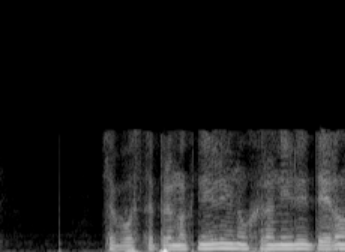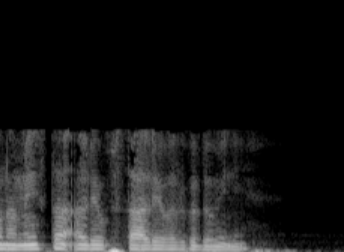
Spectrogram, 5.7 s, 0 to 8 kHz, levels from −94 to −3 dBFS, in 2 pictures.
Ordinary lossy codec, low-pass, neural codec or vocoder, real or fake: AAC, 16 kbps; 7.2 kHz; vocoder, 44.1 kHz, 128 mel bands every 512 samples, BigVGAN v2; fake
